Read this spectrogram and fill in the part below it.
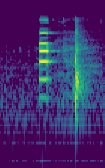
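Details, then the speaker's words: Hospira Alaris infusion pump module connected to the opposite side of the PC unit during visual inspection: brief high electronic beep then soft click as it powers up, a normal start-up tone. "Making sure that you have no buildup on your pins, and you can even test these modules by connecting them to the opposite side and making sure that they power up."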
